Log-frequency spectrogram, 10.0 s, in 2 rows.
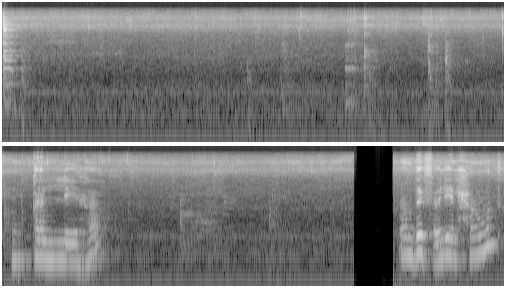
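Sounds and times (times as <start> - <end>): wooden spoon stirring: 0.0 - 5.4, 6.6 - 8.0
food frying in hot oil: 0.0 - 10.0.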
